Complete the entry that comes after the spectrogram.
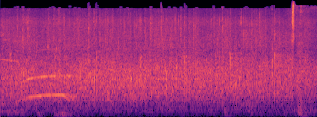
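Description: Steady audience applause welcoming two speakers onto the stage for a talk about friendship, a dense wash of many hands clapping at an even, loud level throughout with no pauses, and a faint whistle near the start.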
